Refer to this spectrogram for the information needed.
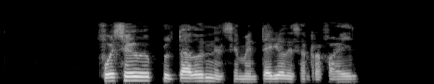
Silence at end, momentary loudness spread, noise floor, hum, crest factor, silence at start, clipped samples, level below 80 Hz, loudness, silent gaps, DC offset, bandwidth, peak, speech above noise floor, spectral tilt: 0.8 s; 13 LU; -84 dBFS; none; 16 dB; 1 s; under 0.1%; -62 dBFS; -16 LUFS; none; under 0.1%; 7.6 kHz; -2 dBFS; 69 dB; -5 dB/octave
